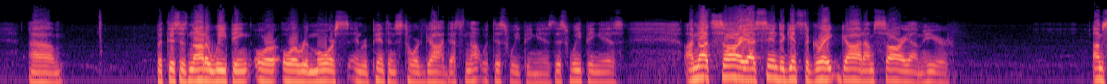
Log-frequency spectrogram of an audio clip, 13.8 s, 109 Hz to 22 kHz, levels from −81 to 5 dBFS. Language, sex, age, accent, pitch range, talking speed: English, male, 40-59, American, 115-150 Hz, 160 wpm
